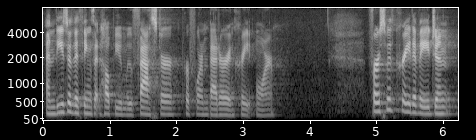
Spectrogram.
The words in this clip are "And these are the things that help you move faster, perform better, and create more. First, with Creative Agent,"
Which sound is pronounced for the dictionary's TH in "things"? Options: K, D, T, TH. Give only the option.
TH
